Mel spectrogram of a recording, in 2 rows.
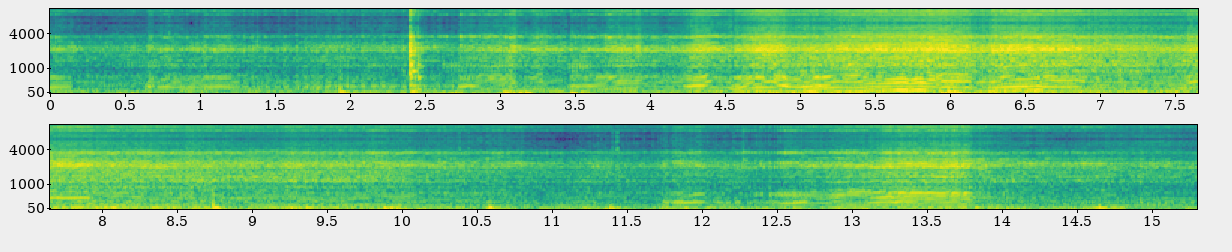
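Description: Kawasaki KDX200 two-stroke single-cylinder dirt bike engine, ridden off-road, its revs rising and falling constantly as the throttle is worked on a rocky trail. A sharp knock about two seconds in, with a few lighter knocks later.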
